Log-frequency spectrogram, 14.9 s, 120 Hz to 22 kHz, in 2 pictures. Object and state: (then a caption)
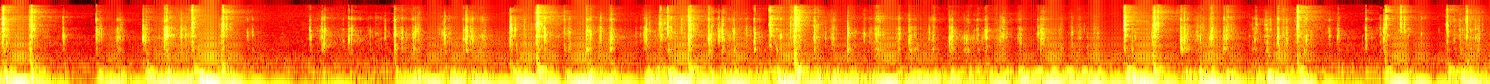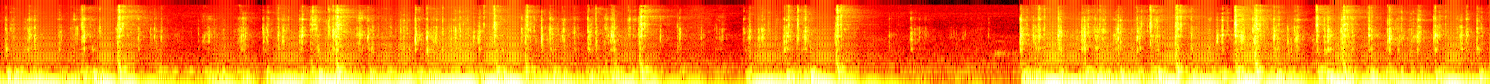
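Plastic gaming keyboard being typed on. Fingertips of both hands type rapidly on the keycaps of a full-size black plastic membrane-style gaming keyboard with blue-to-red RGB backlit keys. The result is a dense, continuous stream of soft clattering keystrokes over a heavy low rumble, with brief lulls around 2, 7 and 12 seconds before the typing resumes.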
